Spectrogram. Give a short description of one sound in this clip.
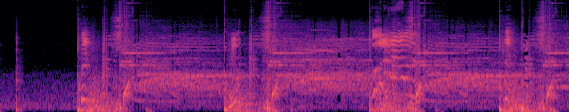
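A ball is kicked with a soft thump, again and again.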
